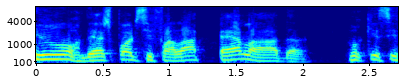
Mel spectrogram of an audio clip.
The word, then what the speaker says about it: Nordeste: Porque o sotaque do Nordeste tem por característica empregar vogais abertas em sílabas pré-tônicas. Então, por exemplo, nós falamos Nordeste, mas em alguns dialetos do Nordeste fala-se Nordeste, com O aberto.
